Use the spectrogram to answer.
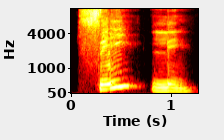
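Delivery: সেইলিং split slowly as "sei ... ling"; spelling pronunciation. Shown as a demonstration. Teacher flagging a misspelt word, slow split সেইলিং. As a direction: sound the written i in সেইলিং, pausing mid-word. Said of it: "আই ভুল করে ফেলি".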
